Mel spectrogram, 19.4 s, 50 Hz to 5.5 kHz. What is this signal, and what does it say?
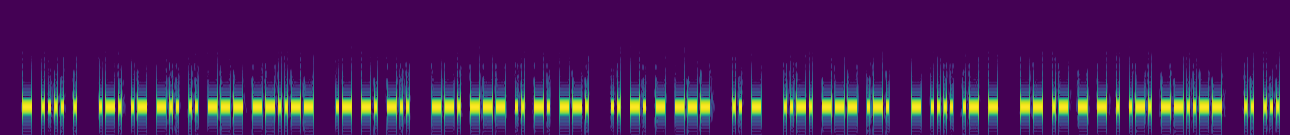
Morse code, heard as a keyed tone, about 25 wpm, 600 Hz. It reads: THE RADIO, AND GOING INTO IT FOR THAT MATTER, IS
